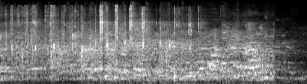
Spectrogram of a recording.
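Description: A school science quiz audience claps for a correct answer, a dense patter of many hands mixed with excited chatter, filling the room before fading out at the end.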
